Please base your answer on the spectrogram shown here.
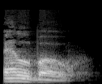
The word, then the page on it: elbow: British English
